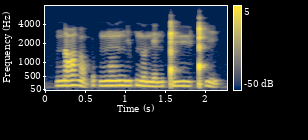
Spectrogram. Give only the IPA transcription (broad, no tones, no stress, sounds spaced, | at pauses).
n ɑ ðˤ õ p | ŋ õ ŋ i p n o n e n ǃ yː ǃʰ i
